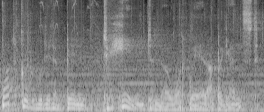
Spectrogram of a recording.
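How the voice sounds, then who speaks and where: Wise cryptic game mentor, low slow formal voice, lots of echo. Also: male voice, big pitch swings. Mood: solemn, instructive. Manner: measured, formal, instructive. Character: wise male mentor, calm, cryptic and wry. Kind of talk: video game cutscene acting. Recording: echoey hall reverb, music behind.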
